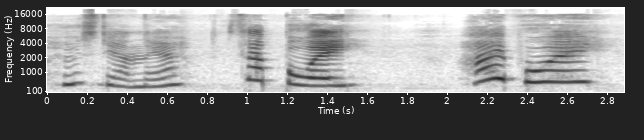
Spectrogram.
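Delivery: high, loud cooing hello to a pet; pet talk. Real, not acted. Greeting a pet.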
